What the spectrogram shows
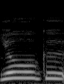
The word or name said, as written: Yougu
